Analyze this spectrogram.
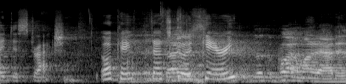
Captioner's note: audience laughing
